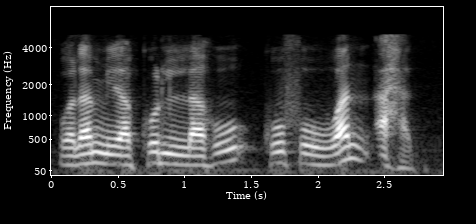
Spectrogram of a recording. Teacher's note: كفوا أحد هذا إظهار حلقي بدون غنة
